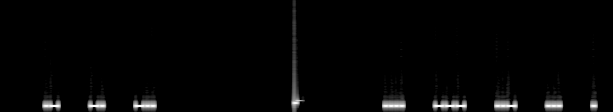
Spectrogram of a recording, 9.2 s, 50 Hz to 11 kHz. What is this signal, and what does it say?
Morse code, heard as a keyed tone, about 31 wpm, spaced as for 14 wpm, 700 Hz. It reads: AND HOUSE
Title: 4x Character Spacing - Top 300 Words - 30wpm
